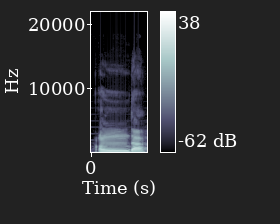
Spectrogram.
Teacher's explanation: کیونکہ دال سے پہلے اگر نون ساکن آ جاتا ہے تو اس کو یہاں پہ غنہ اور اخفا دونوں کریں گے، یعنی ناک میں آواز کو چھپا کر کے ہم بھنائیں گے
